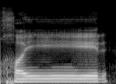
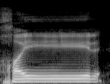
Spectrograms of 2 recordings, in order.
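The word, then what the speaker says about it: خير: ওয়ানাতাওয়াক্কালু আলাইকা ওয়ানাতাওয়াক্কালু আলাইকা ওয়ানুসনি ওয়ানুসনি ওয়ানুসনি আলাইকাল খাইর আলাইকাল খইর ওসনি আলাইকাল খইর খাইর হবে না বা খাইর হবে না উচ্চারণ খয়রখর শব্দের অর্থ কি উত্তম আলাইকা আপনার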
